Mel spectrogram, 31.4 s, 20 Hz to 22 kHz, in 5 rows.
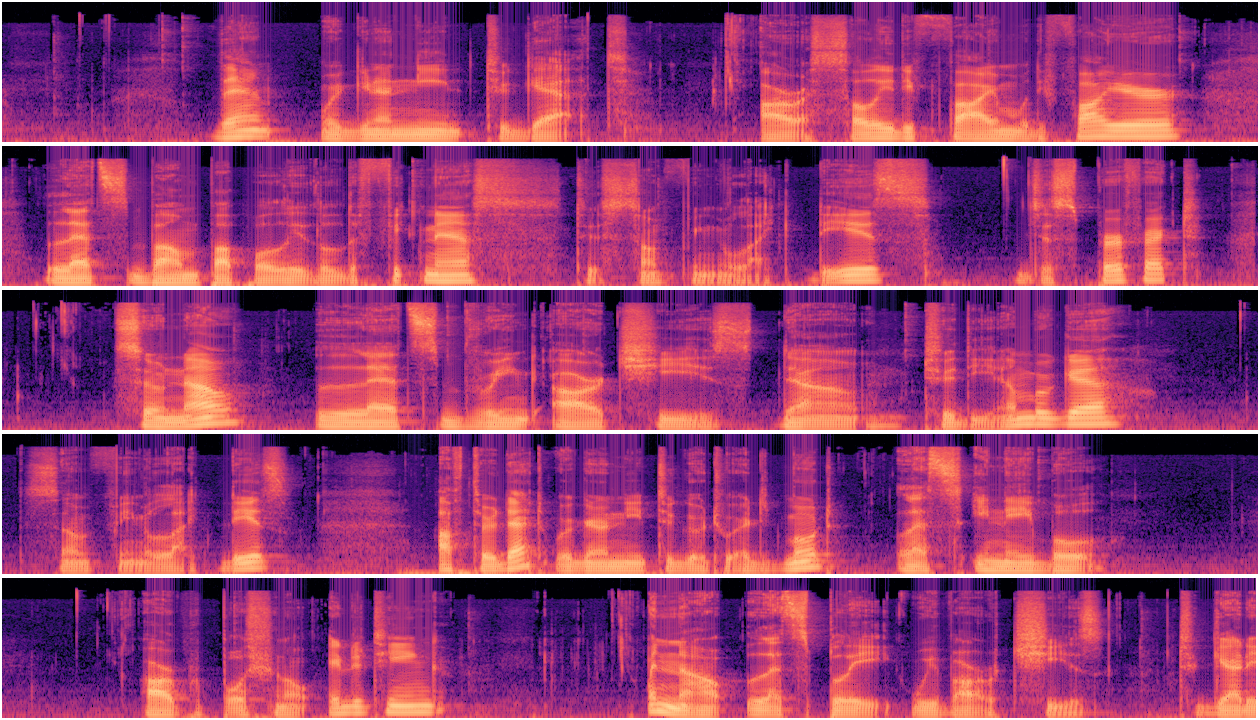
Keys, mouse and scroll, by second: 0.8 click, 4.1 middle click, 5.9 click, 8.6 middle click, 9.9 Tab, 10.1-10.5 scroll up 2, 10.5-11.4 scroll down 2, 11.4 click, 11.7 Tab, 12.4 middle click, 12.5 click, 14.7 click, 15.5 click, 17.3 middle click, 20.9 scroll up 1, 21.2 scroll down 1, 21.4 Tab, 23.9 click, 26.3 click, 26.8 middle click, 28.4 middle click.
